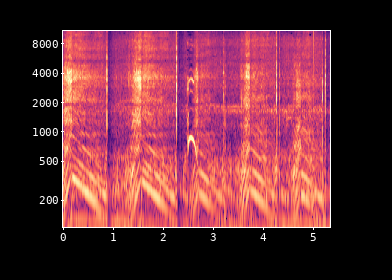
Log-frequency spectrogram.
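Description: Inline-four sport bike engine revved in a series of throttle blips, about five, each one climbing quickly and then falling back over most of a second. A few short sharp clicks fall between the revs.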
